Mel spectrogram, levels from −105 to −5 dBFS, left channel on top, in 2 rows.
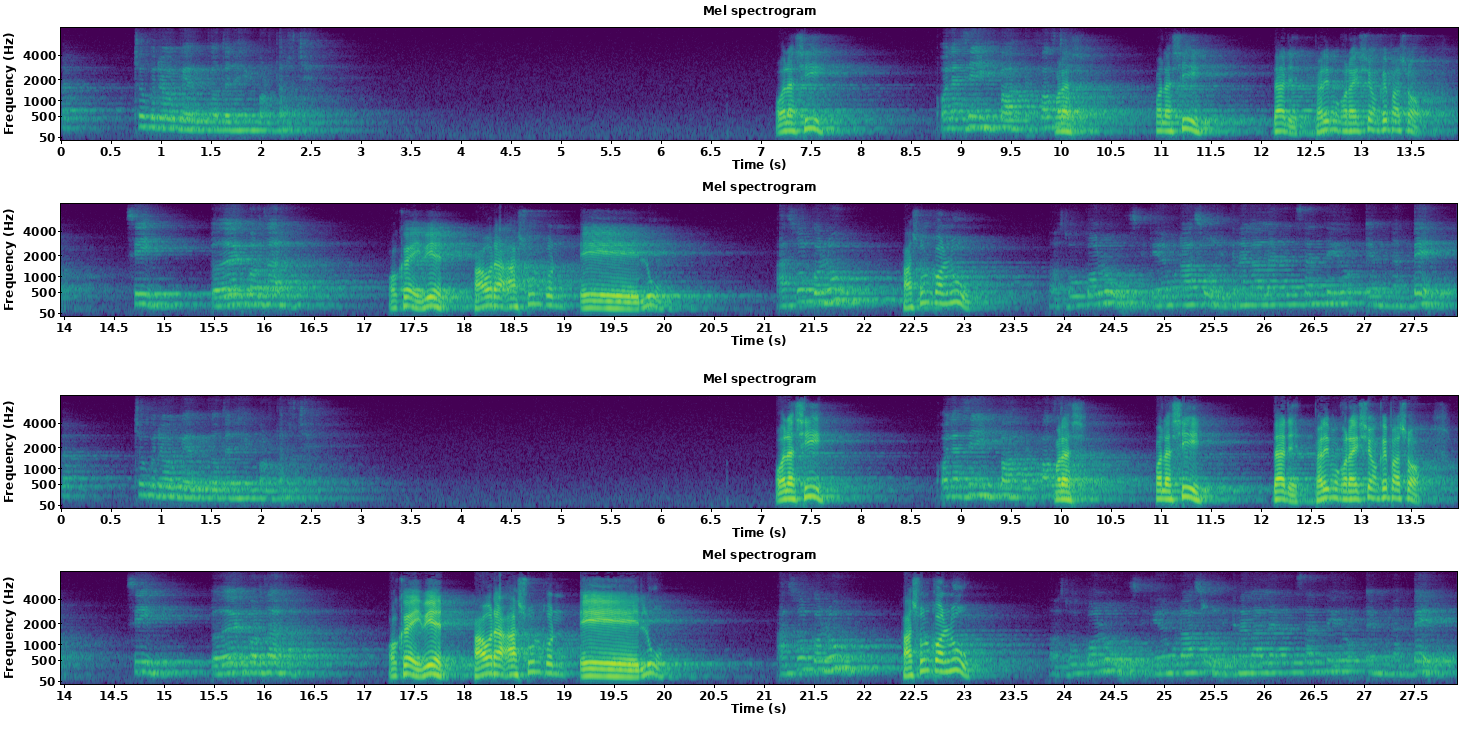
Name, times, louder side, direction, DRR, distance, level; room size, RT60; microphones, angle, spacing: voice 1, 0.7-2.5 8.8-10.1 14.6-14.9 15.5-16.2 21.1-21.9 23.8-27.7, equal, 35° left, -2 dB, 5.1 m, -35 dB
voice 2, 7.1-7.6 9.9-10.1 10.9-11.4 12.1-13.6 17.2-17.8 18.1-20.0 22.4-23.1, right 5 dB, 70° right, 13 dB, 0.5 m, -23 dB
16.0 x 8.9 x 9.8 m, 2.2 s
head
